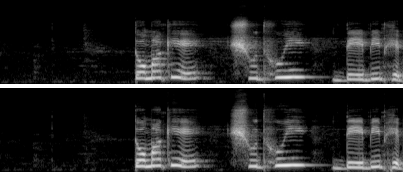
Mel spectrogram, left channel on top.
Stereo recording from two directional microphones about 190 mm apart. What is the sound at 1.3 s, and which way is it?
Speech, 35° right (ahead or behind).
